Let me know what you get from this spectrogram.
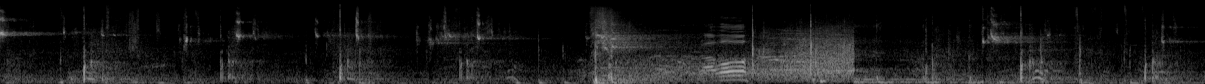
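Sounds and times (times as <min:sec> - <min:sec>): tennis shoes squeaking on court: 0:00.0 - 0:06.5, 0:09.3 - 0:12.0.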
